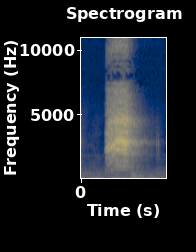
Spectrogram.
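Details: A Blue Jay, believed female and kept at a Connecticut nature center, gives one harsh, raspy squawk lasting under a second from above a ranger's head with a mouthful of food, claiming it as her own; otherwise quiet.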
